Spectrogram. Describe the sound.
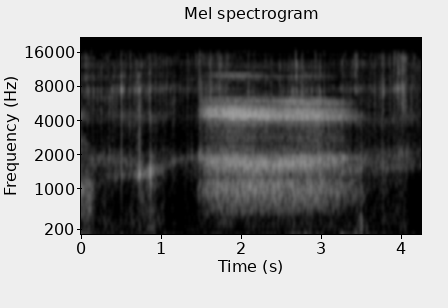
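A slow breath drawn in through the nose during a guided breathing exercise: a faint, steady, airy hiss lasting about two seconds, with a few soft clicks before it.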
